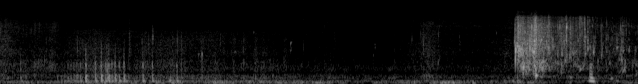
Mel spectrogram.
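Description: Water sloshing quietly as a large sheepshead is lowered over the side of a kayak, then a sharp splash lasting under a second near the end as the fish is let go and swims off.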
